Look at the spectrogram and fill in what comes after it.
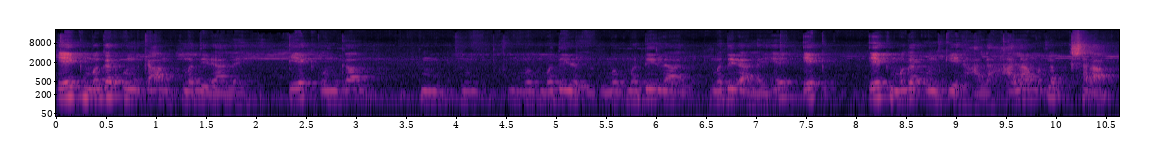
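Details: Stuttering in an adult male who stammers, Day 4 of his daily stammering practice routine, counting backwards from 100 as fast as he can.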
